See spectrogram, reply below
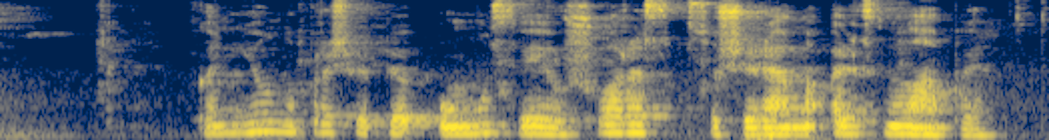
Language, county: Lithuanian, Tauragė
